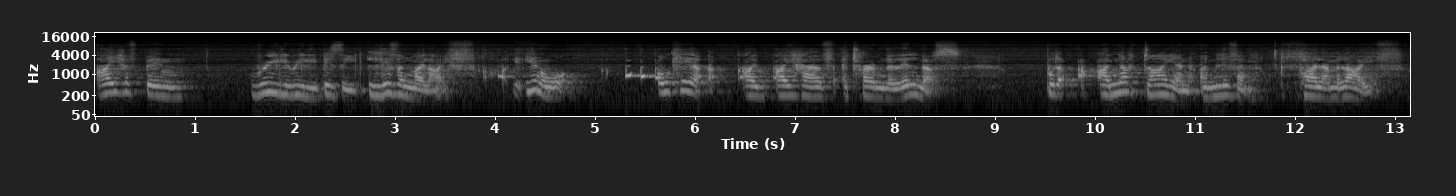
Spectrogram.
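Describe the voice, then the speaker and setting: A woman's voice: mid-range voice, measured pace, sharp tone, a little hiss or hum, low-quality recording. A middle-aged woman with an Irish accent, telling her own story frankly and reflectively as an interview guest. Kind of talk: candid personal storytelling in conversation.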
